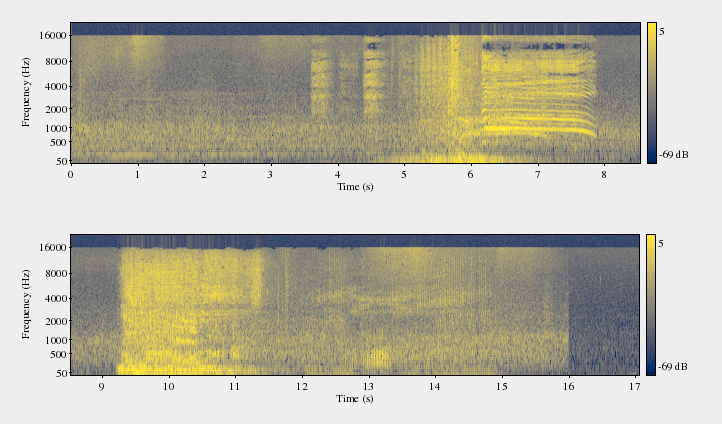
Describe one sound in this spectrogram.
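Strong wind roars and howls outdoors.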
